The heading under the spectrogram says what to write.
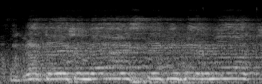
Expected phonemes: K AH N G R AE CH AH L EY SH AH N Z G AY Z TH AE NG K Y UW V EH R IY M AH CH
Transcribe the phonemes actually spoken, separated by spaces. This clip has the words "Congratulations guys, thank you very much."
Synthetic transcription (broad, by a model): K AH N G R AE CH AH L EY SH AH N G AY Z T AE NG K Y UW V EH R IY M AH CH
